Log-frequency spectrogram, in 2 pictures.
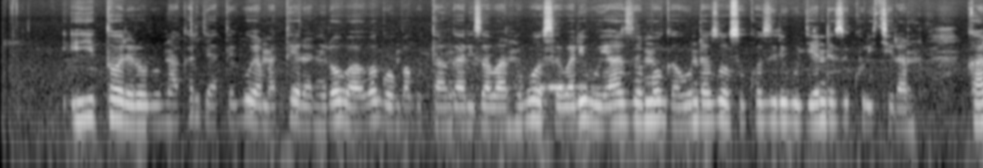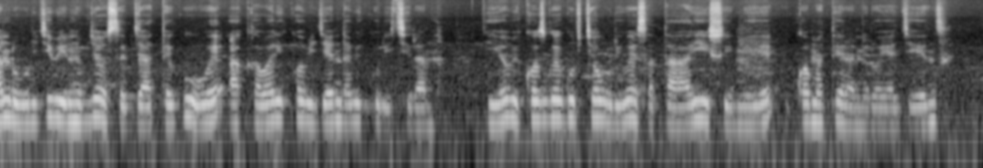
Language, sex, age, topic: Kinyarwanda, female, 18-24, education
